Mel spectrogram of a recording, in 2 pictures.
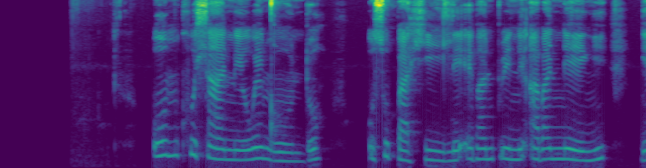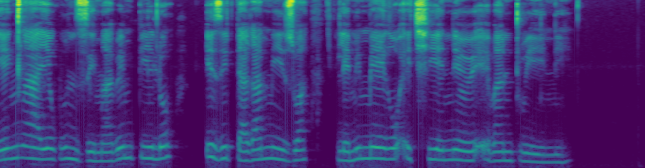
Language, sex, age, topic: North Ndebele, female, 36-49, health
